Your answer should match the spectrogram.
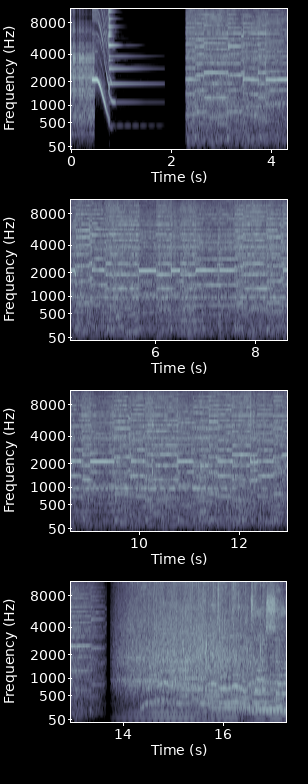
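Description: Bagpipes playing a melody over their steady drones, starting about two seconds in and stopping abruptly near the end. Before them, a short sound effect with a falling pitch glide and ringing tones; after them, a live band recording with crowd noise fades in.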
